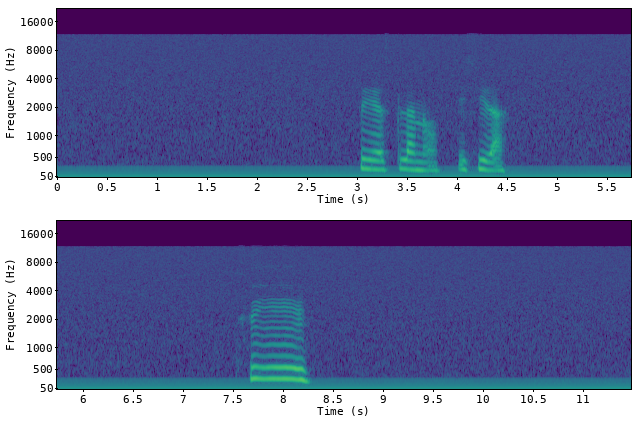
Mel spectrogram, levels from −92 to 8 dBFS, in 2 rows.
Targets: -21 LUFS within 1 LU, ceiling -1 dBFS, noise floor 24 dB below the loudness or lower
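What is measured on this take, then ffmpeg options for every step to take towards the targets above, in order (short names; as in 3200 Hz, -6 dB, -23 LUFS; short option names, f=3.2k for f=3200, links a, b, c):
hum 50 Hz; harmonics up to 250 Hz; hum level -41 dBFS; noise floor -43 dBFS; noise floor target -52 dBFS; loudness -28.0 LUFS; peak -13.5 dBFS; loudness target -21.0 LUFS
-> -af "bandreject=f=50:t=h:w=6,bandreject=f=100:t=h:w=6,bandreject=f=150:t=h:w=6,bandreject=f=200:t=h:w=6,bandreject=f=250:t=h:w=6"
-af "afftdn=nr=9:nf=-43"
-af "volume=7dB"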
